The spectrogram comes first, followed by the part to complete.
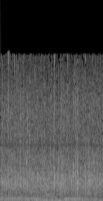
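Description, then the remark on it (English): An audience gives the Lord a clap offering in a steady, dense wash of applause, with sustained low instrumental tones held underneath throughout. “Go ahead, give the Lord a great clap offering.”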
